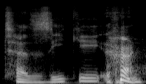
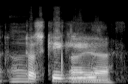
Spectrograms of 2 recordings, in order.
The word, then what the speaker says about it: Tuskegee: Uh I'm going to pronounce this wrong, but the Taziki, not Tziki, the Tus Tusky syphilis tri Tuskegee.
